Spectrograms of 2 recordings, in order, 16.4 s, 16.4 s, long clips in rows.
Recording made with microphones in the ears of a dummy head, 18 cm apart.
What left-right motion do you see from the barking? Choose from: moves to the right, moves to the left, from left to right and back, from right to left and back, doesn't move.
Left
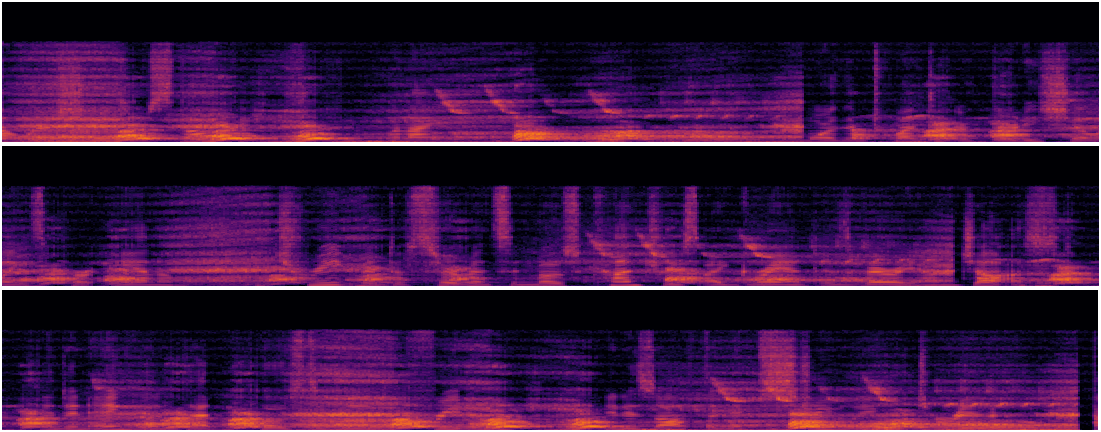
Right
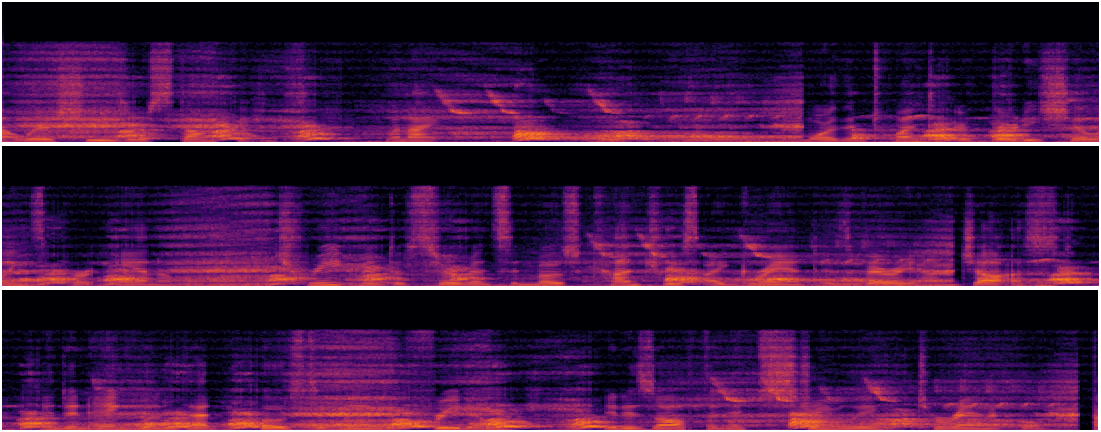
from left to right and back.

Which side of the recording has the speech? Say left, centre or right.
right.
